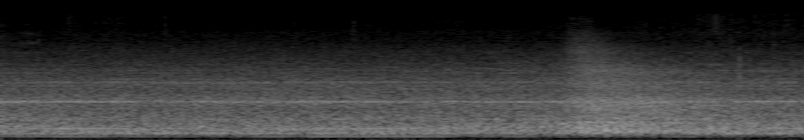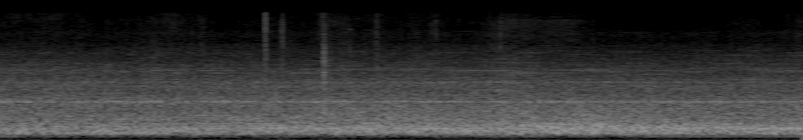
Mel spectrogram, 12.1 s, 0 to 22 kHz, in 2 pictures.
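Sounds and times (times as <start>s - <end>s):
faint steady whine: 0.0s - 12.0s
heavy machinery engine rumble: 3.2s - 12.0s.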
